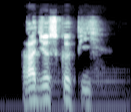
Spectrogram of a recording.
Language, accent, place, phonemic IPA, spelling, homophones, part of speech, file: French, France, Lyon, /ʁa.djɔs.kɔ.pi/, radioscopie, radioscopient / radioscopies, noun / verb, LL-Q150 (fra)-radioscopie.wav
- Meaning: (noun) radioscopy; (verb) inflection of radioscopier: 1. first/third-person singular present indicative/subjunctive 2. second-person singular imperative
